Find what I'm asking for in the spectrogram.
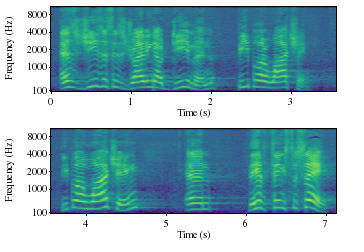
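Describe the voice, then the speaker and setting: A man from the Czech Republic with a Czech accent, preaching a sermon with emphatic repetition and rhetorical questions. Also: high-pitched. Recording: long hall reverb.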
